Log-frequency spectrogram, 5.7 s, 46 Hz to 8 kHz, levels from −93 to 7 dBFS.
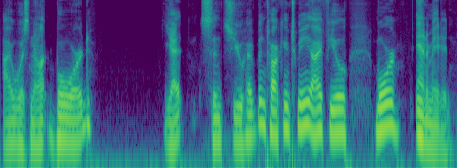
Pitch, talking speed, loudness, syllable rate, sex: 115 Hz, 170 wpm, -18 LUFS, 5.4 syllables/s, male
